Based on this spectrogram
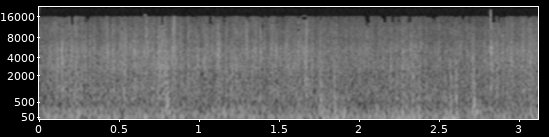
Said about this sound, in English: It's like, let's all relax in the rain, me driving. This is stressful. Listen to the relaxing sounds of the rain hitting the earth. This road's so bumpy!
